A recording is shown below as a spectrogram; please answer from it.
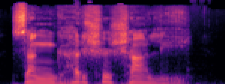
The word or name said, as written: संघर्षशाली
